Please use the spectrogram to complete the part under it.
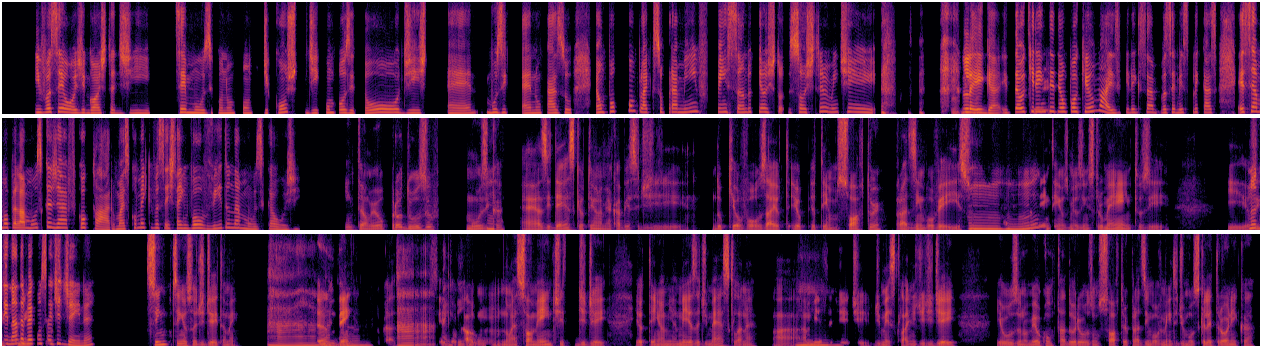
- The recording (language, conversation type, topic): Portuguese, podcast, Que banda ou estilo musical marcou a sua infância?
- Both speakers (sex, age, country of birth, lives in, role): female, 35-39, Brazil, Portugal, host; male, 30-34, Brazil, Spain, guest
- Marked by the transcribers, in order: giggle; giggle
